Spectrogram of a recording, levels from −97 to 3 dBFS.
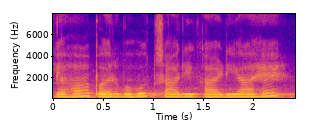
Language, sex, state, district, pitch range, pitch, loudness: Hindi, female, Uttar Pradesh, Shamli, 220-245 Hz, 225 Hz, -13 LUFS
